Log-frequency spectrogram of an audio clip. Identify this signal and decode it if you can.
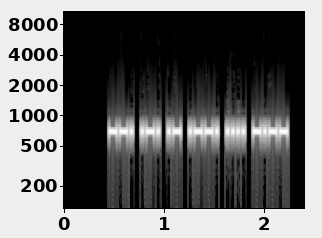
Morse code, heard as a keyed tone, about 59 wpm, 690 Hz. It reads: GRAPHY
